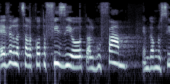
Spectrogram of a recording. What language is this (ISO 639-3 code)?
heb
